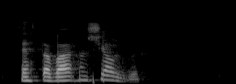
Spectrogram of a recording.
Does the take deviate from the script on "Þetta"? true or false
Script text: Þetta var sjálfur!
false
